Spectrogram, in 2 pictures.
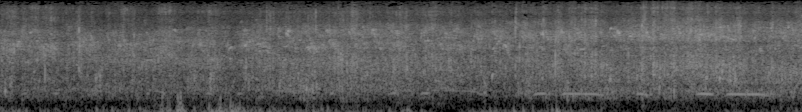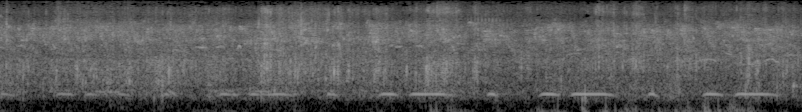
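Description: A bird giving a long run of low, even-pitched hoots, one short note after another, starting about five seconds in. Underneath is a steady background hiss.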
